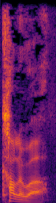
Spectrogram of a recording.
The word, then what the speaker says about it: Colora: The camera I'm talking about today is a Zeiss Ikon, and I presume you pronounce it Colora. C colour with an R at the end of it, Colora.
